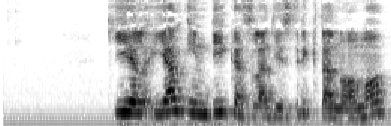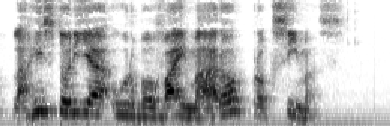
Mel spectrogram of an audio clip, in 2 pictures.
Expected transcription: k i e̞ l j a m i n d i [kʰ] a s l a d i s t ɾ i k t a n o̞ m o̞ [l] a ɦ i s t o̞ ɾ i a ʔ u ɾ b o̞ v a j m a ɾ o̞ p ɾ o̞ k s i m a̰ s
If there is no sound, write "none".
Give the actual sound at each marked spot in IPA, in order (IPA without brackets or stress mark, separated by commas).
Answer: k, l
